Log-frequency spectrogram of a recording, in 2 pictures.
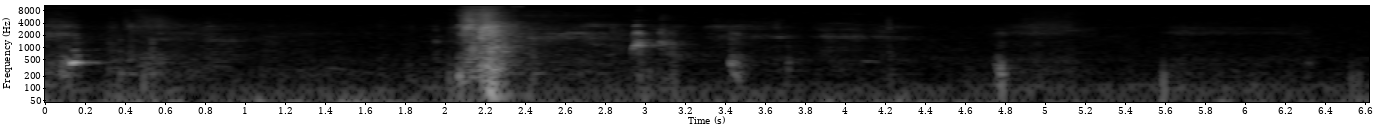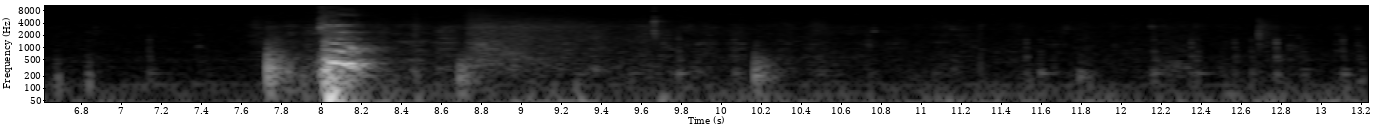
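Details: Two sharp, explosive sneezes from a dog, with sniffing and snorting between them, over light room noise; sneezing.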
